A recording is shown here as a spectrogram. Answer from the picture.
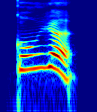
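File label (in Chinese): "公认", Chinese; HSK6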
